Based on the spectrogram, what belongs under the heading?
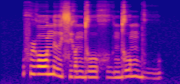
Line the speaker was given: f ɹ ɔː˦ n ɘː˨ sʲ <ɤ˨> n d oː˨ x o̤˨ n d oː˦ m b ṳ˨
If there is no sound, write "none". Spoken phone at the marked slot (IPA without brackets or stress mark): ɔ˨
